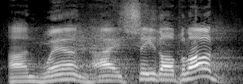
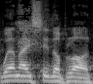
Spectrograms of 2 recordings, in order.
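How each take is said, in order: First: It is said louder. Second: It is said at normal volume.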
